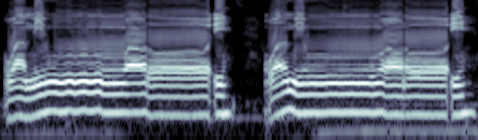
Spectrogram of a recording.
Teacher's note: selain memasukkan nun sukun ke huruf wawu, itu harus ada gunahnya. Jadi ditahan dulu ya, 2 atau 3 harokat. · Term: idgham bigunah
